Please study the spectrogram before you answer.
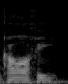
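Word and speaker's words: Coffey: Michael Clark Duncan plays John coffee like to drink but not spelled the same uh Sam Rockwell's in it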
